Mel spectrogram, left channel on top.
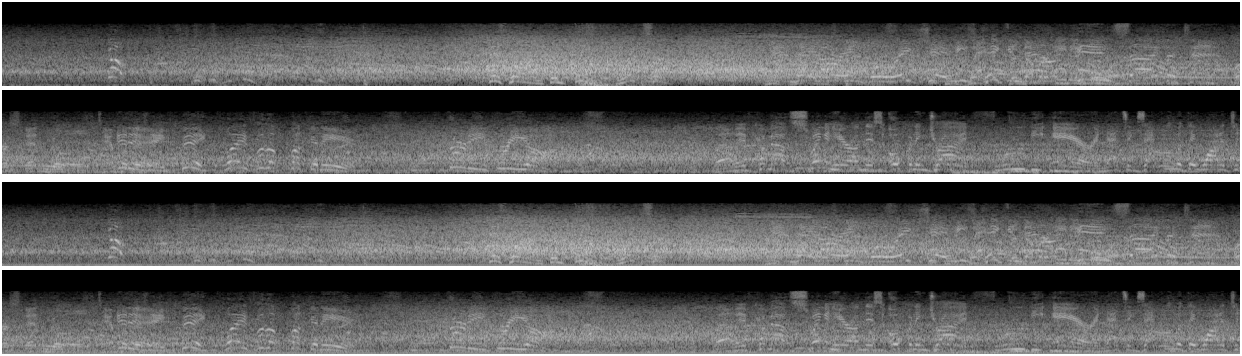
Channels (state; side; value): noise; right; hum, 14 dB below the sound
